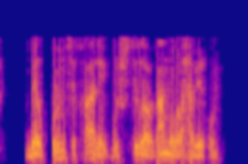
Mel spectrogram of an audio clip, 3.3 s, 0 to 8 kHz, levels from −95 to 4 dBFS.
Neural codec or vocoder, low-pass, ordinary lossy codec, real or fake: vocoder, 44.1 kHz, 128 mel bands, Pupu-Vocoder; 7.2 kHz; AAC, 16 kbps; fake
